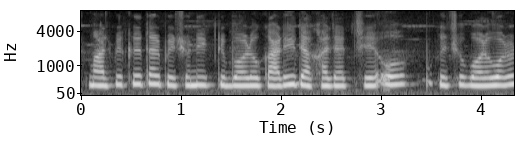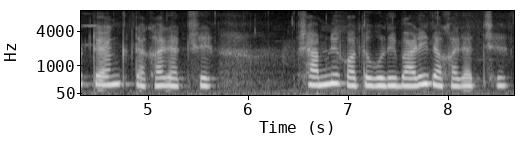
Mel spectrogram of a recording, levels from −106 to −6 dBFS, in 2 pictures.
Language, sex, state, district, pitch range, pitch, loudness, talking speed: Bengali, female, West Bengal, Paschim Medinipur, 240-270 Hz, 250 Hz, -29 LUFS, 140 wpm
